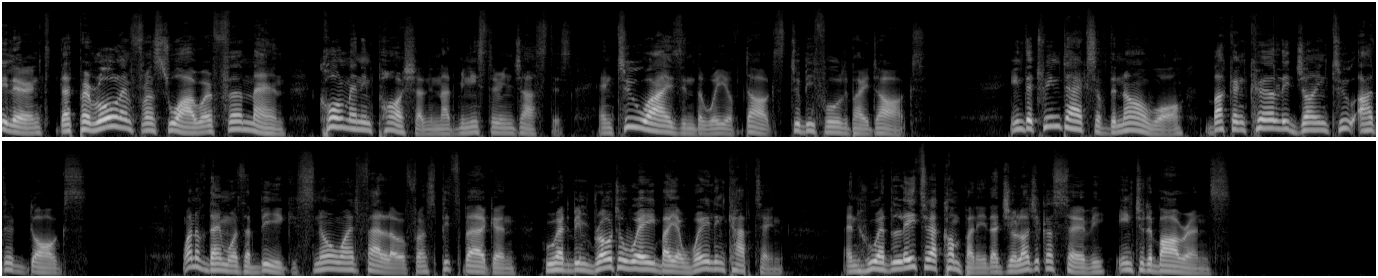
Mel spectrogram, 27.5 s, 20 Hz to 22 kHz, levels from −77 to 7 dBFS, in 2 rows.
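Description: No technical faults can be heard anywhere in the recording, from beginning to end.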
